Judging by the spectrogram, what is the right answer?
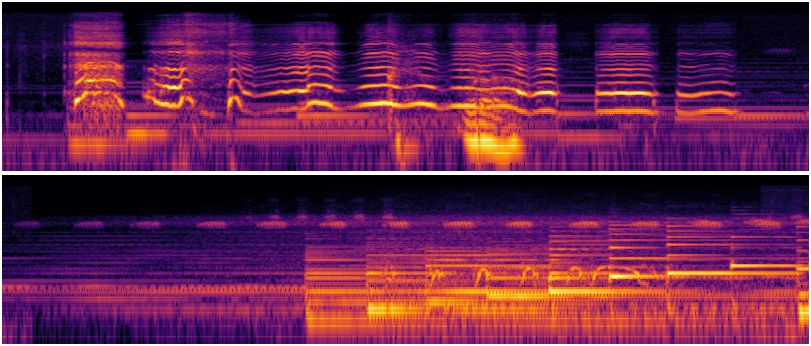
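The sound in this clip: A person cries freely while being hugged, letting out several bursts of wavering, high-pitched wailing sobs. Soft, sustained music with chiming tones follows.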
